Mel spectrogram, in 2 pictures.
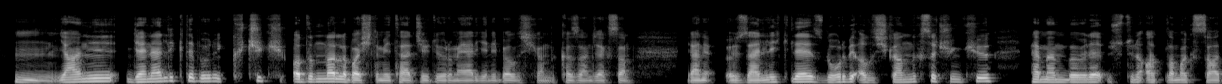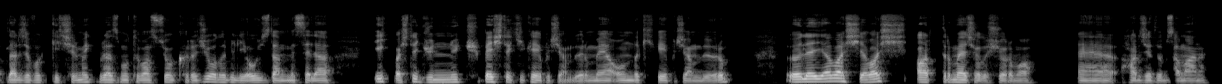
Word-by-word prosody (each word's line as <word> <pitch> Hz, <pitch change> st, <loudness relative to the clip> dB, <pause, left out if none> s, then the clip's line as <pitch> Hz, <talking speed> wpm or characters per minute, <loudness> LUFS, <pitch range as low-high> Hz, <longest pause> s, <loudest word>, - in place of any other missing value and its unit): Hımm. 95 Hz, -6 st, -2 dB
Yani, 135 Hz, +7 st, +4 dB
genellikle, 140 Hz, +7 st, +3 dB
böyle, 145 Hz, 0 st, +1 dB
küçük 165 Hz, -1 st, -4 dB
adımlarla 130 Hz, +1 st, +6 dB
başlamayı 95 Hz, 0 st, +3 dB
tercih 95 Hz, -1 st, -1 dB
ediyorum, 95 Hz, 0 st, -3 dB
eğer 90 Hz, 0 st, -1 dB
yeni 90 Hz, 0 st, -6 dB
bir -, -, +3 dB
alışkanlık 90 Hz, -2 st, -5 dB
kazanacaksam. 90 Hz, -1 st, -4 dB, 0.5 s
Yani, 95 Hz, -1 st, 0 dB
özellikle 110 Hz, +6 st, +3 dB
zor 110 Hz, +3 st, +1 dB
bir -, -, +4 dB
alışkanlıksa 110 Hz, +7 st, -1 dB
çünkü 140 Hz, +4 st, 0 dB, 0.4 s
hemen 110 Hz, -2 st, +1 dB
böyle 110 Hz, +1 st, +5 dB
üstüne -, -, -7 dB
atlamak, 105 Hz, 0 st, -2 dB
saatlerce 100 Hz, 0 st, -1 dB
vakit 100 Hz, 0 st, -7 dB
geçirmek 105 Hz, +2 st, -5 dB
biraz 100 Hz, -1 st, -1 dB
motivasyon 100 Hz, +1 st, -3 dB
kırıcı 95 Hz, +8 st, -3 dB
olabiliyor. 105 Hz, -4 st, -1 dB
O -, -, +1 dB
yüzden, 95 Hz, -1 st, -2 dB
mesela, 95 Hz, 0 st, -3 dB, 0.4 s
ilk 135 Hz, 0 st, -2 dB
başta 100 Hz, +7 st, 0 dB
günlük 110 Hz, +1 st, -2 dB
5 115 Hz, 0 st, +3 dB
dakika 105 Hz, 0 st, -3 dB
yapacağım 95 Hz, -2 st, -4 dB
diyorum 90 Hz, +1 st, -4 dB
veya 90 Hz, 0 st, -2 dB
10 95 Hz, 0 st, -2 dB
dakika 95 Hz, 0 st, -6 dB
yapacağım 85 Hz, -2 st, -6 dB
diyorum. 85 Hz, +1 st, -3 dB, 0.5 s
Öyle 120 Hz, +2 st, +6 dB
yavaş 140 Hz, +1 st, +4 dB
yavaş 115 Hz, +6 st, +1 dB
arttırmaya 105 Hz, -1 st, +1 dB
çalışıyorum 85 Hz, -2 st, -5 dB
o, 85 Hz, 0 st, -8 dB, 0.4 s
eee, 90 Hz, 0 st, -5 dB
harcadığım 95 Hz, -1 st, -6 dB
zamanı. 90 Hz, -1 st, -7 dB
100 Hz, 135 wpm, -23 LUFS, 95-115 Hz, 0.5 s, adımlarla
